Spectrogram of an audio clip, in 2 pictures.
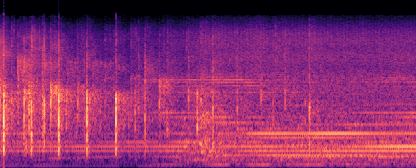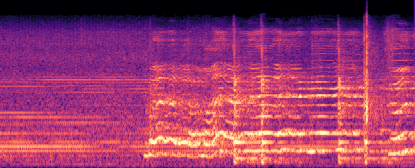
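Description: Carnatic concert music: a mridangam plays strokes under held violin and vocal notes, then about five and a half seconds in a woman's voice and the violin come in louder with sliding, ornamented pitch while the mridangam strokes continue.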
